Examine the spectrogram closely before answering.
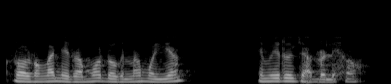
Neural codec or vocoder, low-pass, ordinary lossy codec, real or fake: codec, 16 kHz, 8 kbps, FreqCodec, larger model; 3.6 kHz; none; fake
